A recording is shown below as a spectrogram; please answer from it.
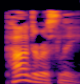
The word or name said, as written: ponderously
